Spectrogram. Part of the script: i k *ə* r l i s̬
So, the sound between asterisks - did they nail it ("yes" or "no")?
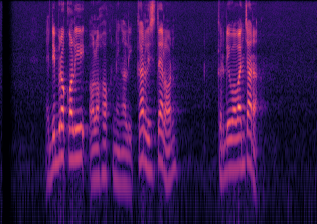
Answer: no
